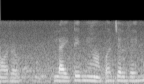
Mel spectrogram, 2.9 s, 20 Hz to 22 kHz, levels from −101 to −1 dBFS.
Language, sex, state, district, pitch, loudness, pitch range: Hindi, female, Chhattisgarh, Raipur, 190 Hz, -16 LUFS, 180-200 Hz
